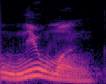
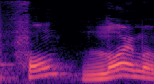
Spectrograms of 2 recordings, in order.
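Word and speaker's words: von Neumann: de honra viu gente Eu já vi muitas pessoas lerem isso aí como vão Newman não tem nada a ver não é Newman não tá é fome Norma mesmo a pronúncia essa fome Norma tá bom então vamos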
